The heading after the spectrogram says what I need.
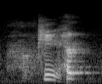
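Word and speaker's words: p̂: 실제 읽으실 때 P 헷이라고 읽습니다. 아시겠죠? P 헷 아시겠죠? 모자란 얘기예요. 알겠죠? 모자를 쓰고 나온단 말이에요. 그래서 표본 비율은 저렇게 모자를 쓰고 있어요. 이거 P햇이라는 게 정해진 용어니까 P햇을 읽으셔야 돼요.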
